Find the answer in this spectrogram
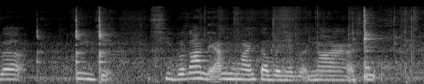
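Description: A woman talking in short phrases, with a few sharp clicks and taps in the pauses.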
